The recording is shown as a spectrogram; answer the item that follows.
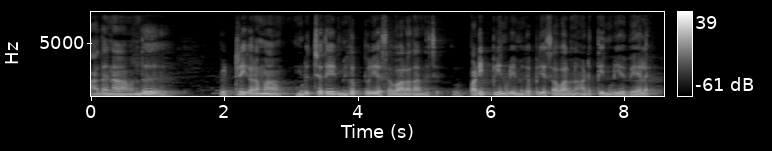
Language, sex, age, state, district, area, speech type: Tamil, male, 60+, Tamil Nadu, Pudukkottai, rural, spontaneous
